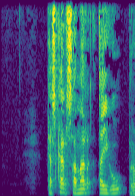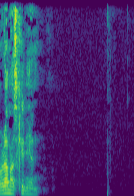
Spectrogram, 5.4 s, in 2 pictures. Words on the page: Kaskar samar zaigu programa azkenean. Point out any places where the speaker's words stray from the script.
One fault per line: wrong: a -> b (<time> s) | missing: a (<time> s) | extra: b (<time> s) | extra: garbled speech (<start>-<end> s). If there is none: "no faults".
no faults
